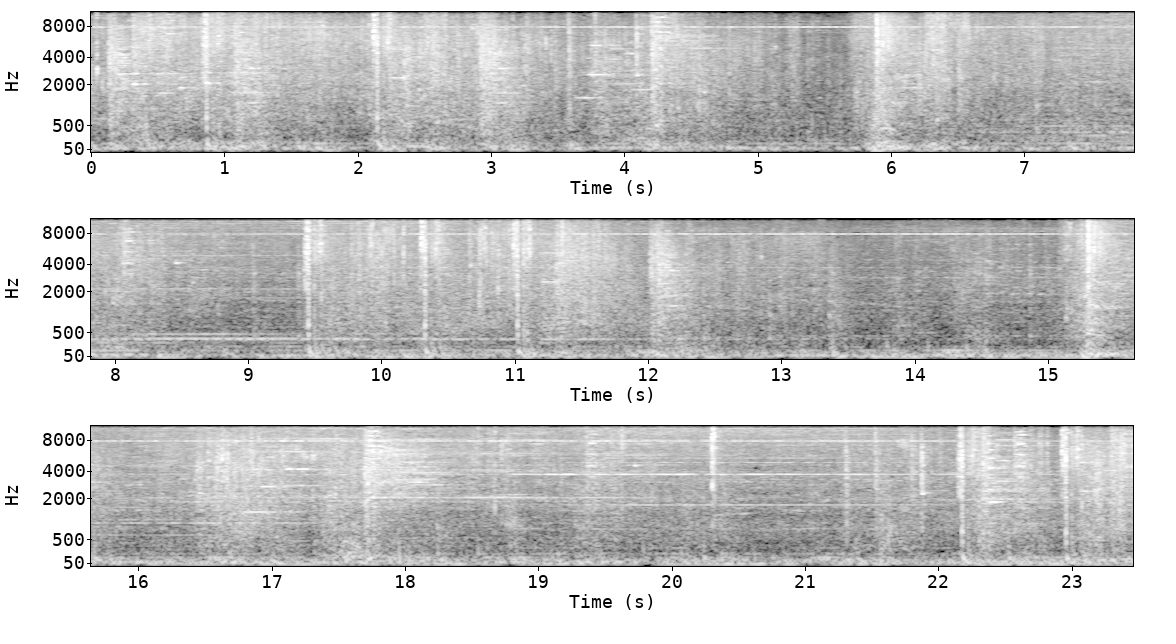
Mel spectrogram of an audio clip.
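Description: Gunshots bang loudly again and again, echoing in a large hall.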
